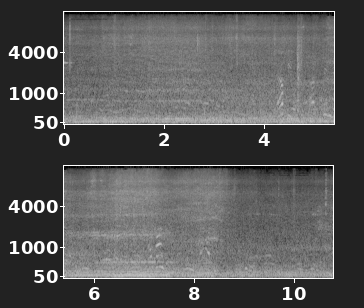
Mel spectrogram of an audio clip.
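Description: A motor vehicle's engine running with a steady low hum, with indistinct voices in the background.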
